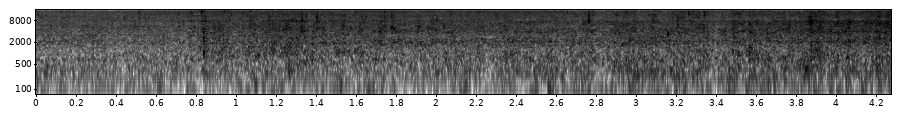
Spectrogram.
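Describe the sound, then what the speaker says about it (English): Surf washes onto the beach at Puerto Rico, Gran Canaria, in a continuous broadband rush of waves mixed with gusting wind noise on the microphone, with no voices. "This is the beach of Puerto Rico in Gran Canaria."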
